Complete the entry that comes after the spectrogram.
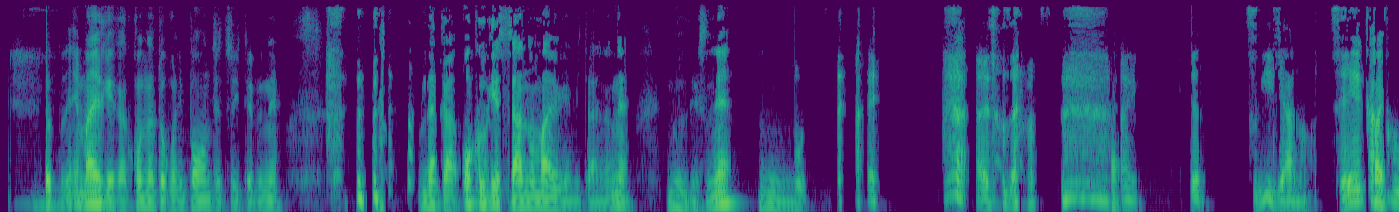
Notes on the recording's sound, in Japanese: Skypeで収録しました。プチプチ音が途切れる箇所もちらほら。ズーム収録のつもりがSkypeになり。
